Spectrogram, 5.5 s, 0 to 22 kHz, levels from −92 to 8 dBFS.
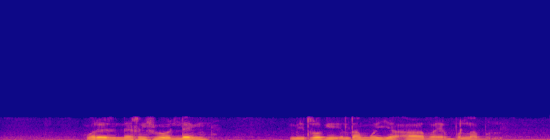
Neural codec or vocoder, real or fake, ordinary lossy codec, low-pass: none; real; none; 3.6 kHz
